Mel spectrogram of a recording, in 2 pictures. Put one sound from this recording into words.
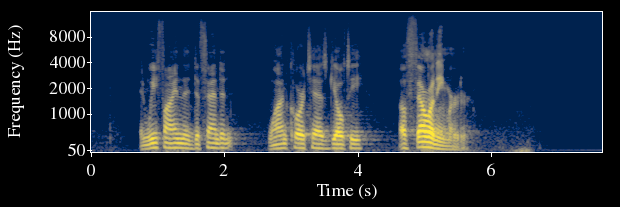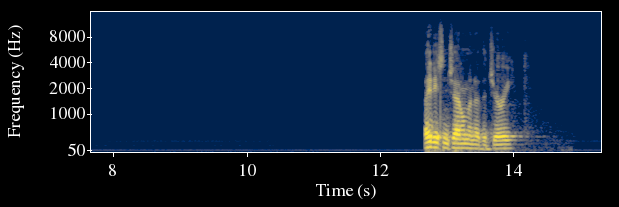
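A man speaks calmly through a microphone, pausing now and then.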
